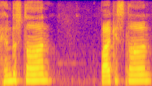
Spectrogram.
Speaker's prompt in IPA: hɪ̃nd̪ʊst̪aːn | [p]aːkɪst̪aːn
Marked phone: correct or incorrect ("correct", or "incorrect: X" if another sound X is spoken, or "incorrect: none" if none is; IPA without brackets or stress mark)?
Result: correct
